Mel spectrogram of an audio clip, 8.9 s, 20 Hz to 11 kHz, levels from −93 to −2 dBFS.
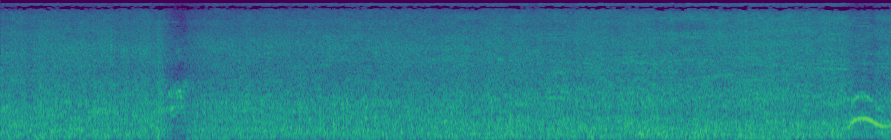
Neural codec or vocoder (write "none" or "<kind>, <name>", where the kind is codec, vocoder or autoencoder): codec, SNAC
